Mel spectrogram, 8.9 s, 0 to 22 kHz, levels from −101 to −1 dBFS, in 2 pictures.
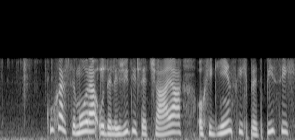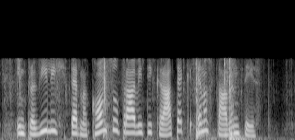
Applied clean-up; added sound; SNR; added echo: none; Keys jangling; 14 dB; none.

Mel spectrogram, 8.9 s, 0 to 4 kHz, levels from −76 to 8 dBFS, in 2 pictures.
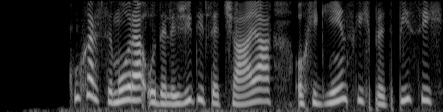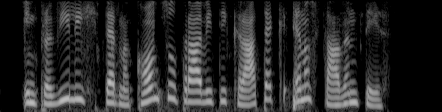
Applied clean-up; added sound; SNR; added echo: neural mask model Resemble Enhance denoiser.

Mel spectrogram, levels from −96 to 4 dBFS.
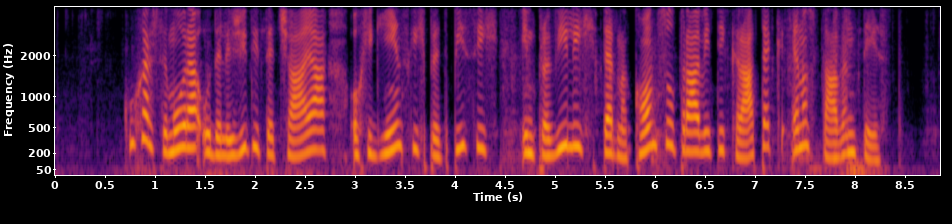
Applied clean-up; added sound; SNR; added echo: neural separator model SepFormer DNS4.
